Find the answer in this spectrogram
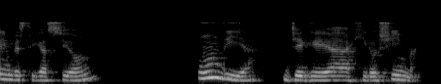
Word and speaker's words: Hiroshima: un día llegué a hiroshimas o hiroshima como lo pronunciamos en nuestra lengua justamente llegue llegamos éramos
